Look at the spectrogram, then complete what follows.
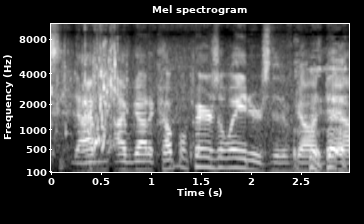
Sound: fish splashing

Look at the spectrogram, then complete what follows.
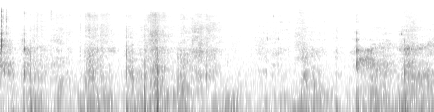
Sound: scratching

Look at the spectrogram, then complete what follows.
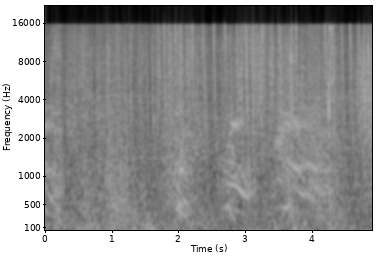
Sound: machines whiz

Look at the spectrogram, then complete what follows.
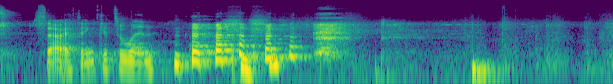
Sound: laughing

